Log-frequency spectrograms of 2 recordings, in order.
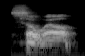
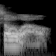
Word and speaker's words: Sowell: Mark lven interviewing soel I thought it was pronounced so well sa I think I think leine pronounces it but Thomas soell and uh also video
